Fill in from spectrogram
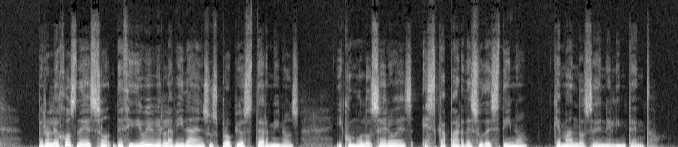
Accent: Gijón, Asturias, Spain; Recuerdo que tenía 14 años y que en mi ciudad natal, Gijón, había una librería

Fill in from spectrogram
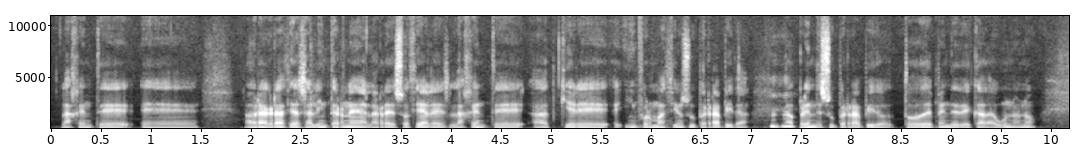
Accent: Murcia, Region of Murcia, Spain; born there; nací aquí en España, sí. Originalmente en Murcia.

